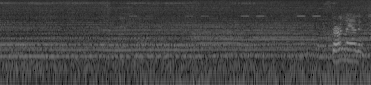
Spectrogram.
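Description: A DJI Mavic Mini drone's propellers hum steadily as it lands, a constant tonal buzz with layered whine, moderately close, and a brief voice near the end.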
